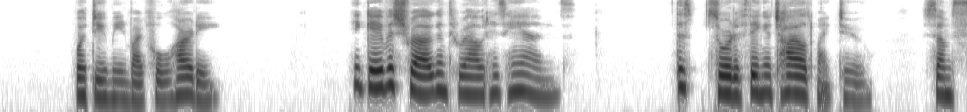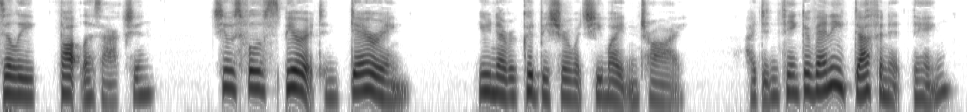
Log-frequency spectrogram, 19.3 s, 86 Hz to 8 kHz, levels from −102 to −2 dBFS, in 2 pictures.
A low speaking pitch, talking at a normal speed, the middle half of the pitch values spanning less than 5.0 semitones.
No: medium, 180 Hz; average, 155 wpm; average, 4.1 semitones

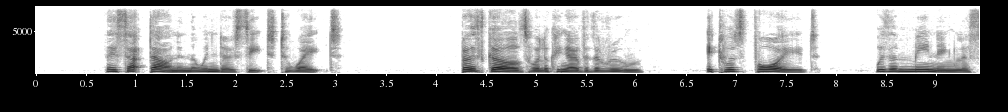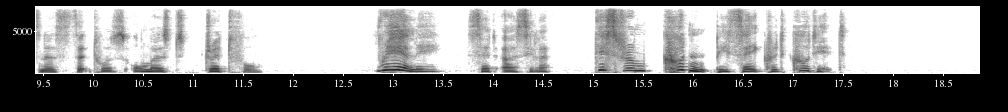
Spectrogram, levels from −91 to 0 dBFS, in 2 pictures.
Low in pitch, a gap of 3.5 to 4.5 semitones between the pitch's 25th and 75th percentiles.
No: medium, 185 Hz; average, 3.9 semitones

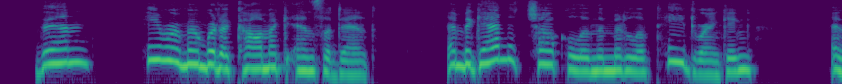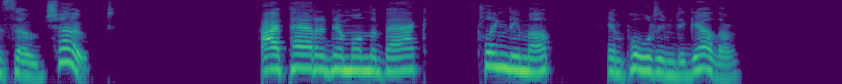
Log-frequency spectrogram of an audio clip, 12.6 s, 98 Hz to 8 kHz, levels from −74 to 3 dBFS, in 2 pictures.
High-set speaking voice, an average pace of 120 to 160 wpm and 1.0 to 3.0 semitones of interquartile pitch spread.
No: high, 210 Hz; average, 150 wpm; wide, 5.4 semitones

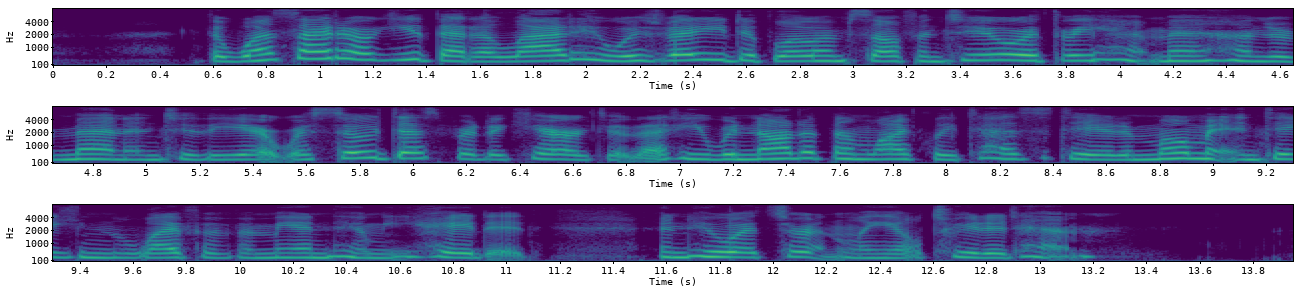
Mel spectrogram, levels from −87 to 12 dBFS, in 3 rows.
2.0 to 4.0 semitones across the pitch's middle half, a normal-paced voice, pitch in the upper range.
No: average, 3.1 semitones; fast, 235 wpm; very high, 260 Hz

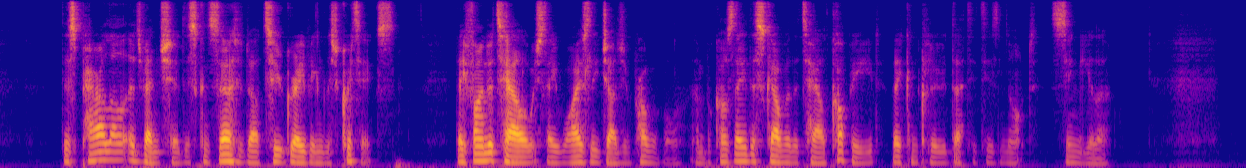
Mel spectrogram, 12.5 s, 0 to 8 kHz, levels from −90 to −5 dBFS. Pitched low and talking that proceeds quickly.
No: low, 105 Hz; average, 155 wpm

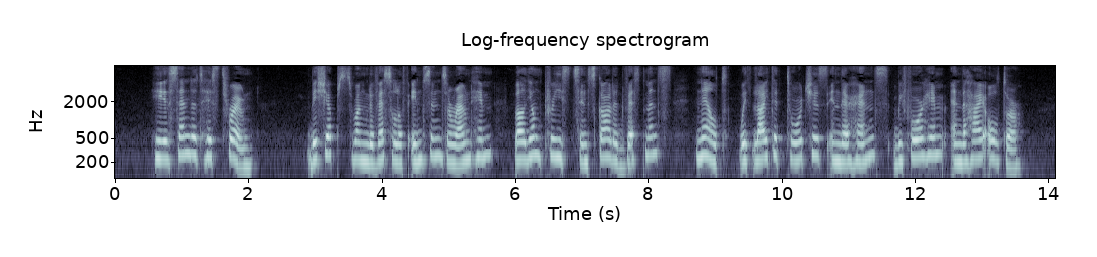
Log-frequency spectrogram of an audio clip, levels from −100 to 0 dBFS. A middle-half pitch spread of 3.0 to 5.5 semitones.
Yes: average, 3.4 semitones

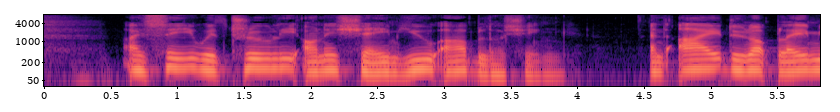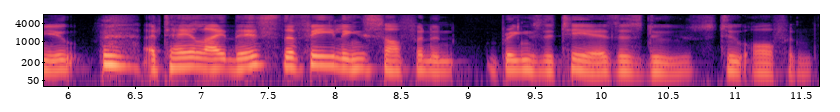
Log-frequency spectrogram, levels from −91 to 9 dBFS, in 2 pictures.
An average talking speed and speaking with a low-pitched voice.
Yes: average, 155 wpm; low, 115 Hz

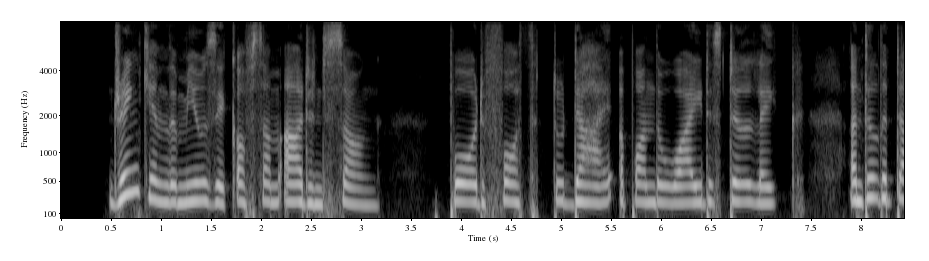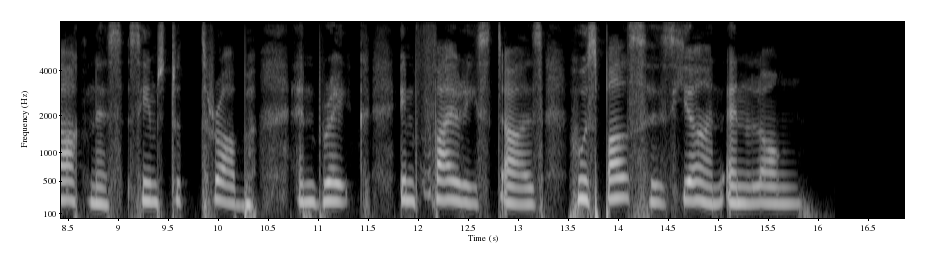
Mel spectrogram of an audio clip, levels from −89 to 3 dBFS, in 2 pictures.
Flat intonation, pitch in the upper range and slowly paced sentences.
Yes: narrow, 2.1 semitones; high, 225 Hz; slow, 115 wpm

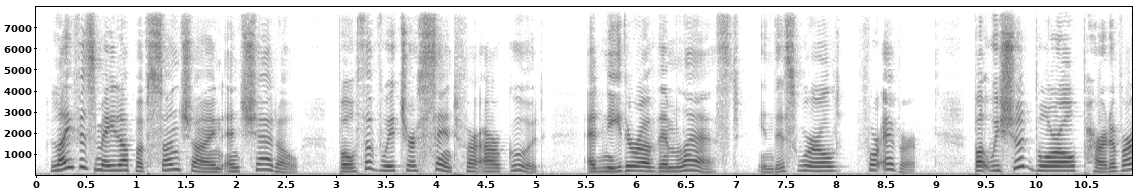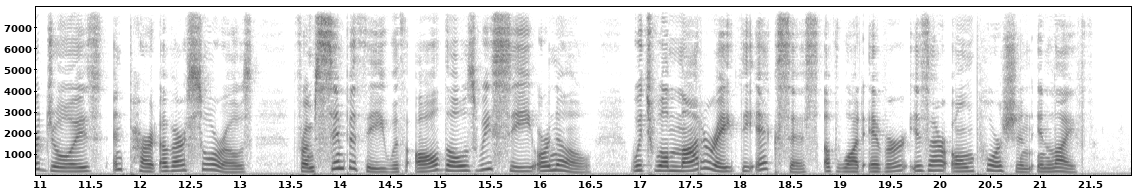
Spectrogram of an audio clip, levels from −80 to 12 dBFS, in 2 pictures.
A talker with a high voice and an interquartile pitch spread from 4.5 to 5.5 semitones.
Yes: high, 210 Hz; average, 4.9 semitones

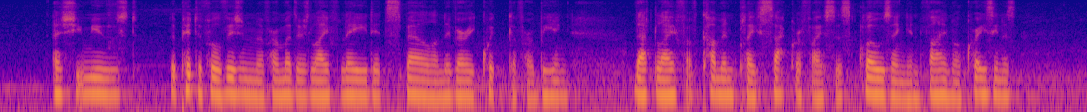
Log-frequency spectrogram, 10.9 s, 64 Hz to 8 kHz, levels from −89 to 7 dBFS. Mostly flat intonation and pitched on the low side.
Yes: narrow, 1.4 semitones; low, 130 Hz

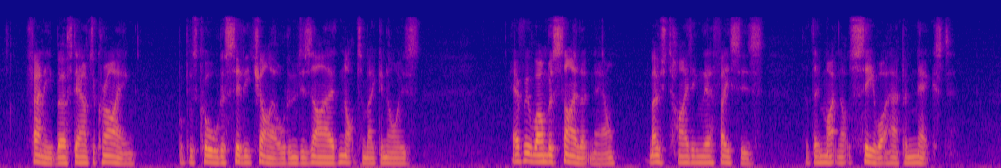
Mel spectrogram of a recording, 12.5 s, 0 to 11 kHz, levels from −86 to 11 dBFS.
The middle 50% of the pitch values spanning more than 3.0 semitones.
No: narrow, 2.4 semitones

